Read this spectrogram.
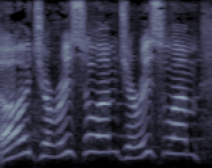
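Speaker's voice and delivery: high, loud anguished sob. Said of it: "that's a sob of anguish".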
